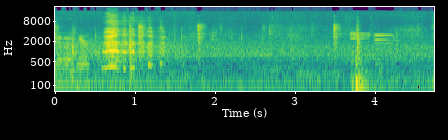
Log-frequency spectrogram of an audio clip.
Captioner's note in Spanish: riendo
